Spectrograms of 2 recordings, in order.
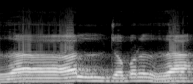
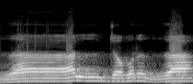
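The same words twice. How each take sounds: The two takes are said the same way.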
